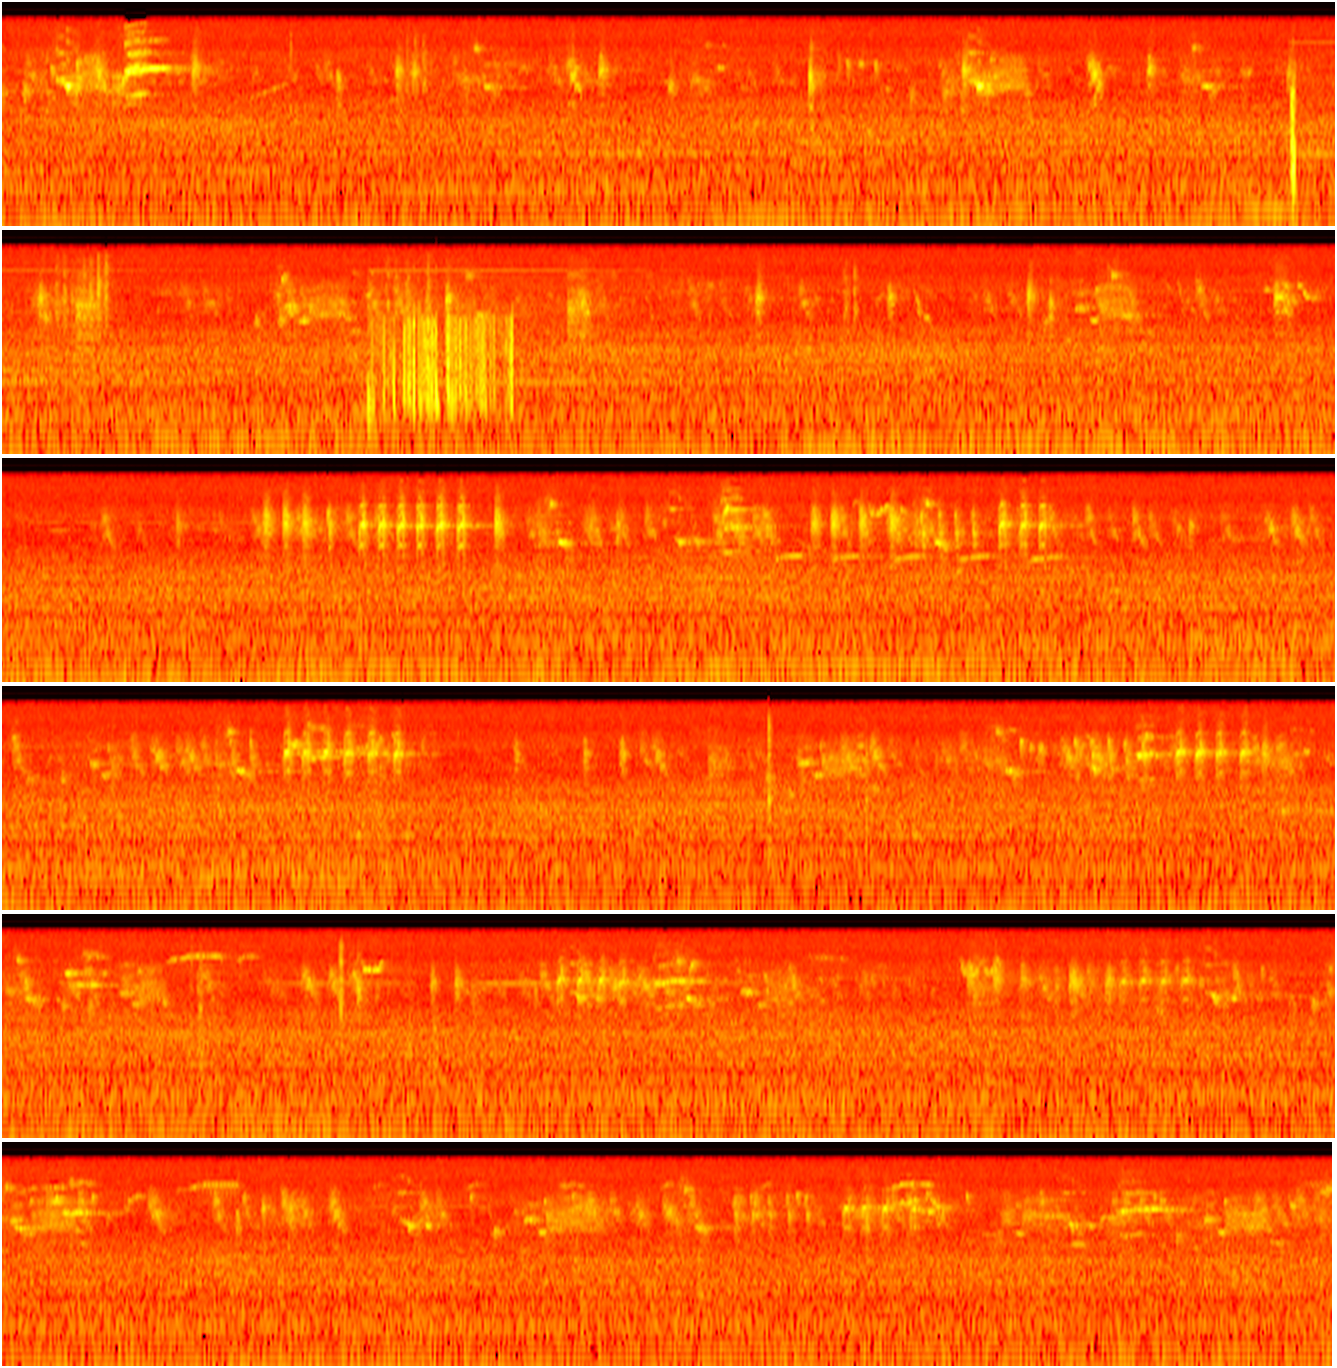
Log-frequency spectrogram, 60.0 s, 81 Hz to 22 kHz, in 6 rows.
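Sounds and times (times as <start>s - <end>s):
small birds chirping: 0.0s - 59.9s
steady low hum: 9.1s - 15.6s.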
